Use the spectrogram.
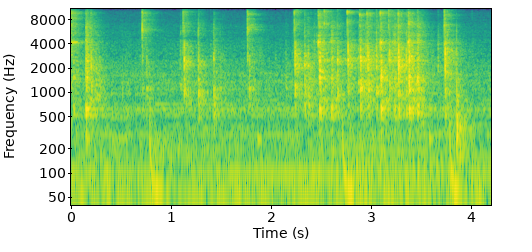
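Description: Fingertips type quick presses on the hollow key switches of a full-size pink plastic Razer BlackWidow V3 Quartz mechanical keyboard with a solid body, lying on a bed. Bright, sharp clicks come in an irregular rhythm, sparse at first and then bunching into a faster flurry of overlapping taps. Each click decays quickly.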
